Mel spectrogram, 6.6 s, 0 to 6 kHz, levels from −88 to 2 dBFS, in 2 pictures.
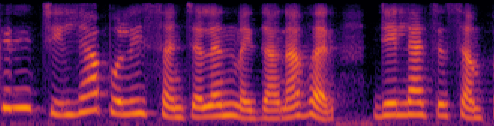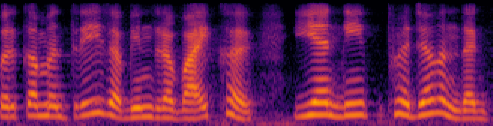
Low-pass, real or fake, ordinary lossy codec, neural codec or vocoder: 5.4 kHz; fake; none; codec, 16 kHz, about 1 kbps, DyCAST, with the encoder's durations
